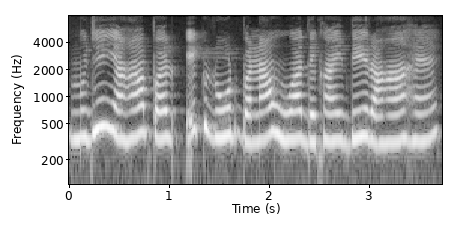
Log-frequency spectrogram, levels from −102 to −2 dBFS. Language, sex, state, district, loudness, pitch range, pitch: Hindi, female, Uttar Pradesh, Lalitpur, -12 LUFS, 330-375 Hz, 345 Hz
